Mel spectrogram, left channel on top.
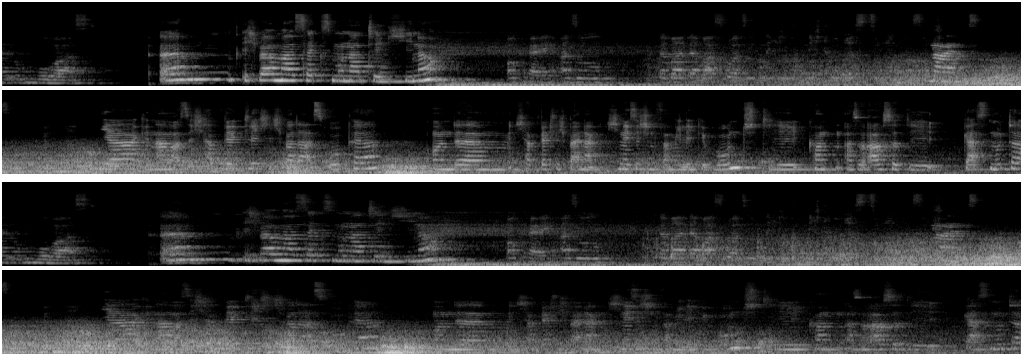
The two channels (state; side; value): normal; both; correlation 0.47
